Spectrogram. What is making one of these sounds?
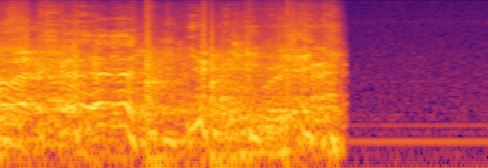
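Several men talk and chatter at once in a room.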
